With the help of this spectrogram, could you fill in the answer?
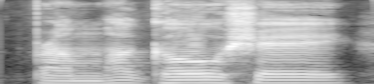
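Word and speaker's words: Brahmaghoshe: Chữ G, H này chúng ta đọc là G, G, thấy không? Âm bậc đó. Pramhagoshe. Và chữ O là hai nhịp, chữ E là hai nhịp. Chữ S là uống cong lưỡi lại và búng ra. She, she.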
